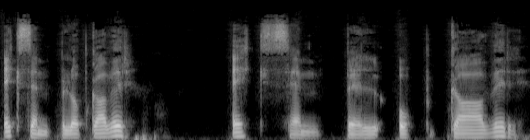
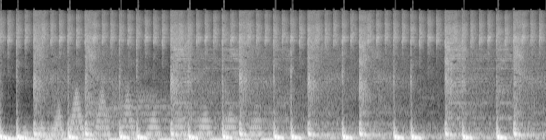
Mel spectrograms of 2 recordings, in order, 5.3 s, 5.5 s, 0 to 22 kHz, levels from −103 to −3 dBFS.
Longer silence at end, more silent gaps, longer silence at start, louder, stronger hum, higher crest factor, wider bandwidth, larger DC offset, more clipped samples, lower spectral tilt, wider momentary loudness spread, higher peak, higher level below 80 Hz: first, 0.15 s vs 0 s; neither; about the same, 0.05 s vs 0 s; second, -34 LUFS vs -14 LUFS; neither; first, 20 dB vs 12 dB; second, 14 kHz vs 17 kHz; second, under 0.1% vs 0.4%; neither; about the same, -4.5 dB/octave vs -4.5 dB/octave; first, 8 LU vs 3 LU; second, -16 dBFS vs 0 dBFS; second, -62 dBFS vs -18 dBFS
